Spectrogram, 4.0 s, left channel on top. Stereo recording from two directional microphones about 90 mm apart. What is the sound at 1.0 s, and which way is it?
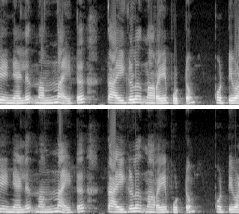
Speech, 35° left (ahead or behind).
